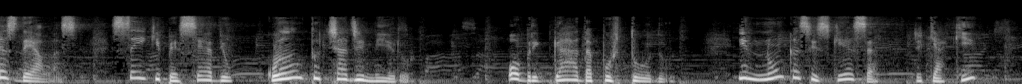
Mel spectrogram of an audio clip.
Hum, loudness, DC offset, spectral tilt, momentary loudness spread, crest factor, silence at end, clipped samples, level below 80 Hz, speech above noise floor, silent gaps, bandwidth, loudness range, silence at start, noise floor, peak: none; -15 LUFS; under 0.1%; -5.5 dB/octave; 14 LU; 16 dB; 0.35 s; under 0.1%; -42 dBFS; 28 dB; none; 10 kHz; 3 LU; 0 s; -42 dBFS; 0 dBFS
